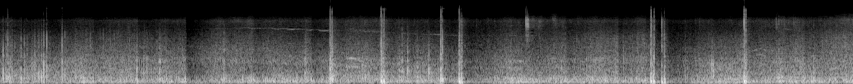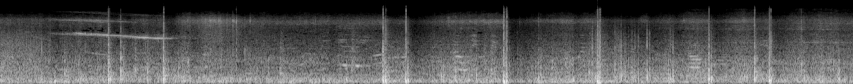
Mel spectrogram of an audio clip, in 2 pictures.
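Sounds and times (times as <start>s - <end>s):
background noise: 0.0s - 17.0s
firework shells bursting: 0.0s - 17.0s
faint whistle: 2.6s - 4.6s, 9.0s - 10.4s.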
